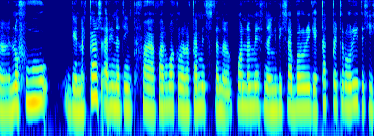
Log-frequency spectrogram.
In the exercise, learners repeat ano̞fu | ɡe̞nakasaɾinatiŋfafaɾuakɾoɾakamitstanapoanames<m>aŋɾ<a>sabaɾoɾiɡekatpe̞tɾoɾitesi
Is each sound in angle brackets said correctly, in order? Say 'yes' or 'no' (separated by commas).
no, no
